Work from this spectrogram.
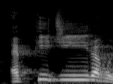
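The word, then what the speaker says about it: effigy: 그 사람의 닮은 인형 FPG라고 읽거든.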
